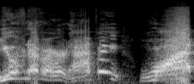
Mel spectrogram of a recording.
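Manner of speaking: very high, scratchy, rough puppet voice. Retelling what everyone on the boat said to the speaker, in a Muppet voice. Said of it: "I like your Muppet voice".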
